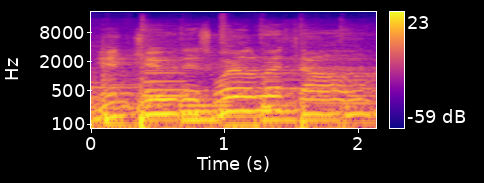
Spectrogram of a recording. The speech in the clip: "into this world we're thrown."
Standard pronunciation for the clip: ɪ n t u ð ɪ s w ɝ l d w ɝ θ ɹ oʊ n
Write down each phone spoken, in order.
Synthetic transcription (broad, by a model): ɪ n t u ð ɪ s w ɝ l d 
